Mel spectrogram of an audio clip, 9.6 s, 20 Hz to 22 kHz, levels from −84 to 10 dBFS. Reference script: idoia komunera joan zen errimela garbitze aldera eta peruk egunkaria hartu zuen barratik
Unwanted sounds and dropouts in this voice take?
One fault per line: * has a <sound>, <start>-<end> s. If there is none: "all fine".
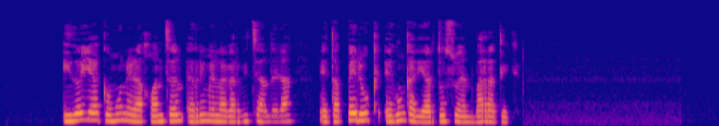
all fine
